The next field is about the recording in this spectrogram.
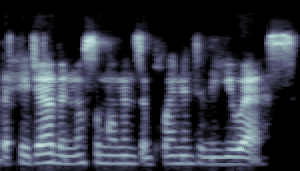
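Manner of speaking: ordinary talk, nothing marked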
